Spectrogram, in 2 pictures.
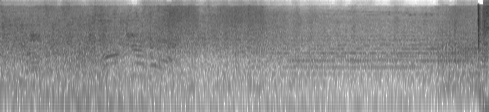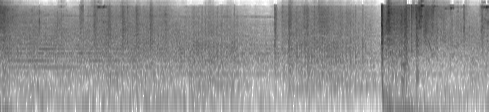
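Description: Gunfire in a military shooter video game, dense sustained bursts of automatic fire with a couple of sharper loud shots, set against a constant roaring battle bed.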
